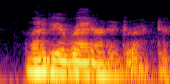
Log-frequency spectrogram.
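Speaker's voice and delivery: put-on fast, rattled-off delivery in a kid voice.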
